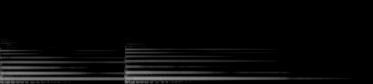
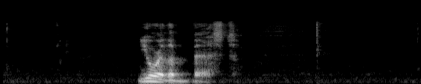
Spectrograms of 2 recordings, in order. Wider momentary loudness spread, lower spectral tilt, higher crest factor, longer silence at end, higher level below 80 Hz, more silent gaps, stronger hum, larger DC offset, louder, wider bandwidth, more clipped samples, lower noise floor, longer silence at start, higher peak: about the same, 19 LU vs 20 LU; about the same, -7.5 dB/octave vs -7 dB/octave; about the same, 16 dB vs 20 dB; second, 0.85 s vs 1.85 s; second, -76 dBFS vs -54 dBFS; neither; neither; neither; second, -37 LUFS vs -16 LUFS; second, 3.9 kHz vs 7.8 kHz; neither; first, -73 dBFS vs -65 dBFS; second, 0 s vs 1.4 s; second, -22 dBFS vs -2 dBFS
